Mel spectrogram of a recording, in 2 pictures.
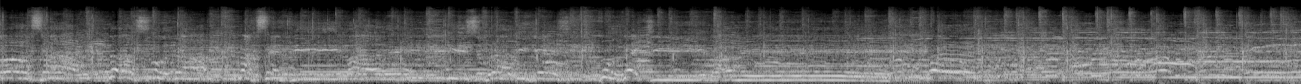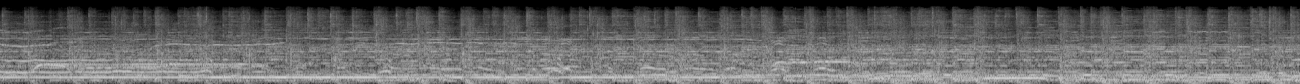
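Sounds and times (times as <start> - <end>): folk band playing: 0.0 - 26.0
audience shouting: 8.2 - 23.0.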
